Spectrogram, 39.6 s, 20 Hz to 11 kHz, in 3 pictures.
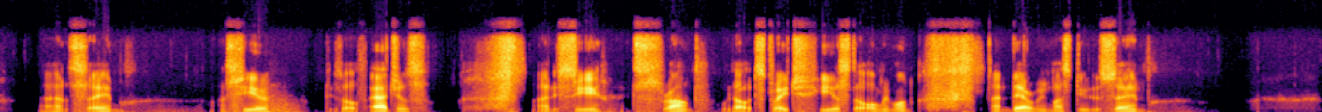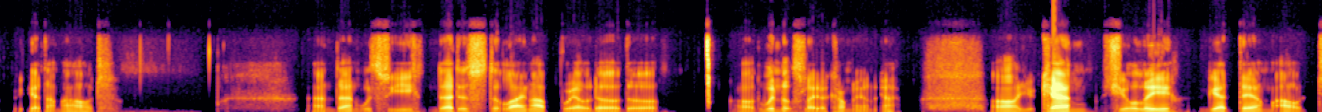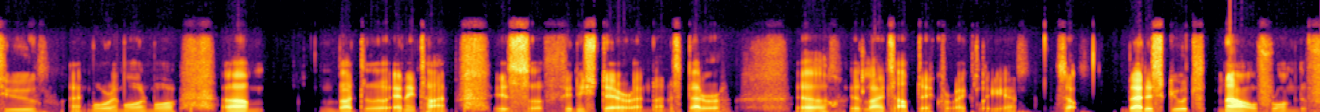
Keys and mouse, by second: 2.3 x, 4.6 Tab, 8.7 Tab, 11.2 middle click, 13.6 x, 15.5 Tab, 15.7-16.3 middle drag, 18.8 Tab, 23.7 a, 27.3 x, 28.6 Tab, 29.5 Tab, 36.2 Tab.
